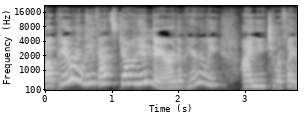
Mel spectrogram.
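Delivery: parodied Southern belle voice and accent.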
